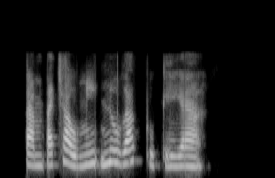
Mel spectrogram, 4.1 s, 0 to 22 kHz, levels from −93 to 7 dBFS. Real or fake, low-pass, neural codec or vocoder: fake; 7.2 kHz; codec, 16 kHz, 2 kbps, X-Codec, HuBERT features, trained on general audio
